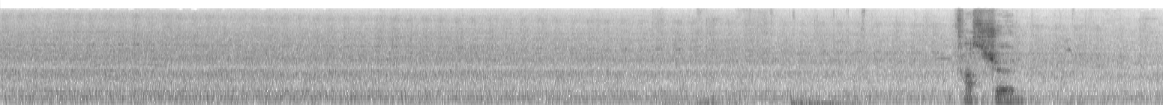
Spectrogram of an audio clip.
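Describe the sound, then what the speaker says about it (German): A train running in the Transport Fever video game, a steady rolling rumble with a louder passing burst near the end, while someone speaks briefly over it. "Hier kommt ein Zug"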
